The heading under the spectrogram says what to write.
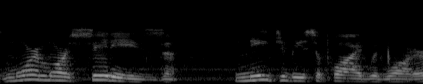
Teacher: you didn't pronounce that final s ending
